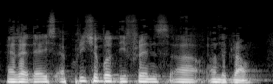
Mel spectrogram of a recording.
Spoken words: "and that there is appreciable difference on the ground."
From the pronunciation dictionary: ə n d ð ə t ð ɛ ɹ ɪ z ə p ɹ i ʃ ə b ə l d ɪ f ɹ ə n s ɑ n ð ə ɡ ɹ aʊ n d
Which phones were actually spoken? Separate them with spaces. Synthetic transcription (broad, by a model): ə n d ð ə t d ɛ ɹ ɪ s ə p ɹ i ʃ ə b ə l d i f ɹ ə n s ɑ n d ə ɡ ɹ aʊ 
